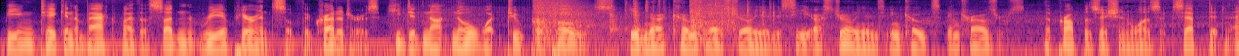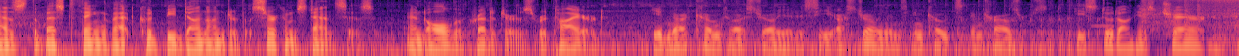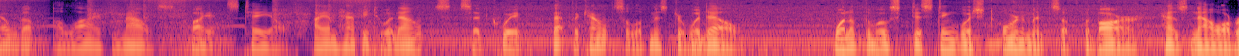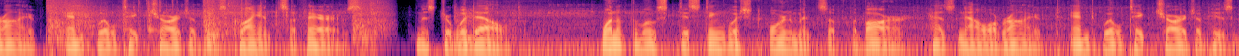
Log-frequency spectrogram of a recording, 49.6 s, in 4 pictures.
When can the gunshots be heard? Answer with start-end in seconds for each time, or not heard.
5.3-7.8, 37.6-41.1.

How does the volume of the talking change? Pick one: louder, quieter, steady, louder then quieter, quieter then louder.
quieter then louder.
